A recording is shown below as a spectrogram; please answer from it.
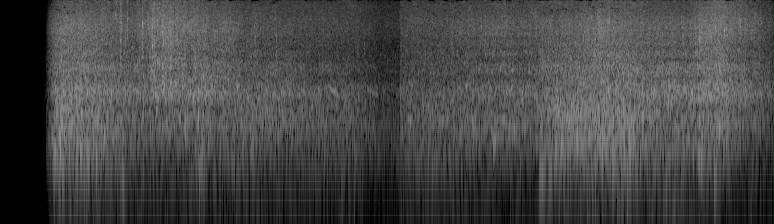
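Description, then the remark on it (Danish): Steady ocean surf washing onto a beach, a broad hissing roar that swells and recedes in slow waves, with a brief lull midway before the next surge builds; no voices. “Jeg ved ikke, om I lige kan forestille jer at ligge på en strand og lytte til det her, mm.”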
